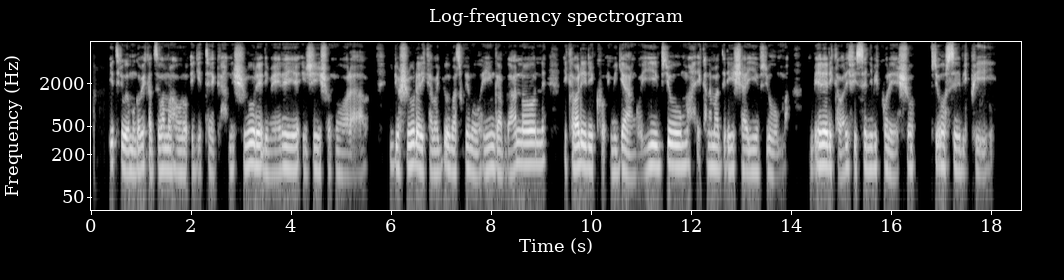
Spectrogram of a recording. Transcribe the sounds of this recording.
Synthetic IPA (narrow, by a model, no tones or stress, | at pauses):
jitʰiɾiwe̞umuɡaβekaziwamaɦo̞ɾo̞ʔiɡitʰe̞ɡḁniʃuːɾe̞ɾiβe̞ɾe̞je̞ʔiʒiːʃon̥huwoɾa̰ːβa | iɾɟo̞ʃuːɾe̞ɾikʰaβaɾɟuːβat͡sɡwemuβuhiːŋɡabɡaːno̞ːne̞ɾikʰaβaɾiɾiɾikʰo̞̰ʔimiɾɟaːŋɡo̞̰jivjuːmae̞kʰanamadiɾiʃajivjuːma | mbe̞ɾe̞ɾikʰaβaɾifise̞niβikʰo̞ɾe̞ːʃo̞ | vjo̞ːse̞βikwiːje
